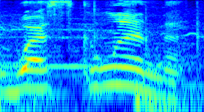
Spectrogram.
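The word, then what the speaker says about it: Wesclin: with a teacher and she said it's Wes Glenn because it stands for West Clinton County I can't wait to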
